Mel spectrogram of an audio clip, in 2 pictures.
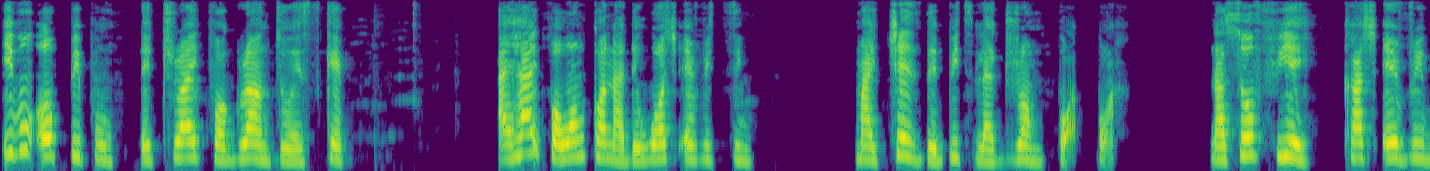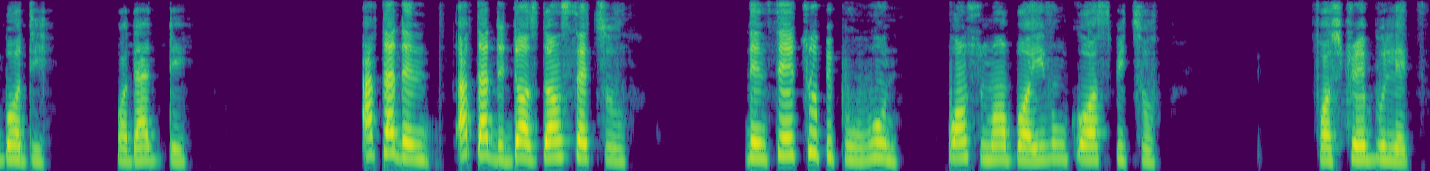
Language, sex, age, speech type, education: Nigerian Pidgin, female, 15-29, spontaneous, tertiary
